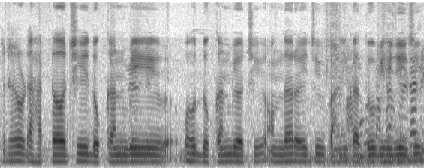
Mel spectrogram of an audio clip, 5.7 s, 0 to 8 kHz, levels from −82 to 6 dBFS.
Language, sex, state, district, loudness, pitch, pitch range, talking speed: Odia, male, Odisha, Khordha, -18 LUFS, 120 Hz, 120-125 Hz, 170 wpm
